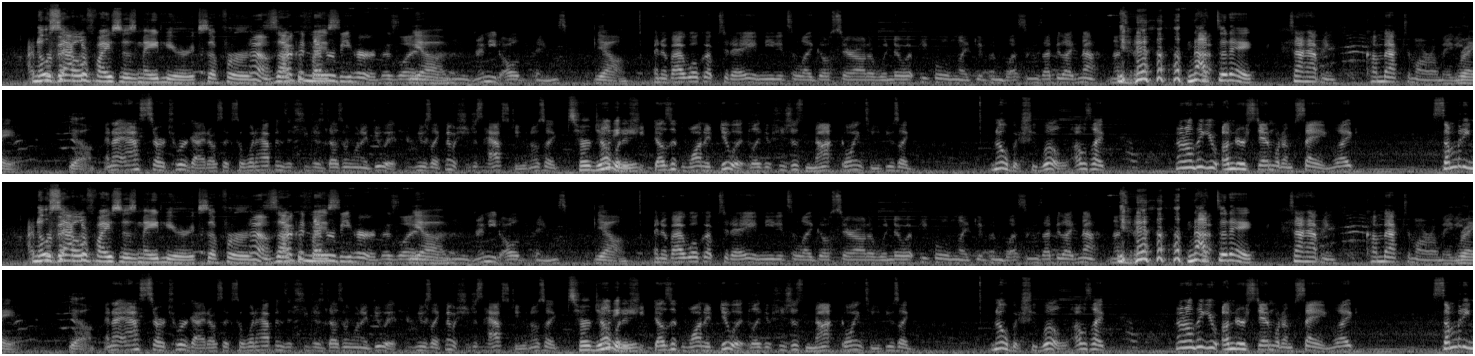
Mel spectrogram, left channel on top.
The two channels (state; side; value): identical; both; correlation 1.00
